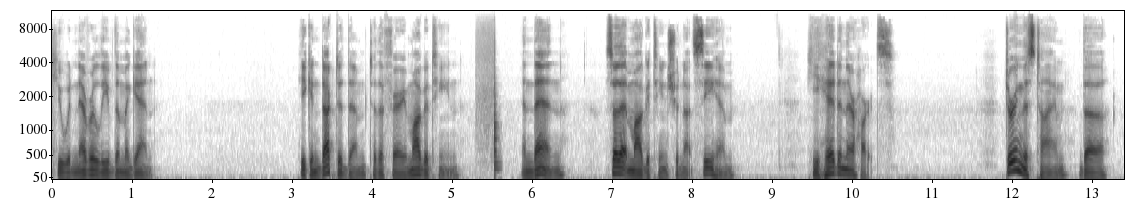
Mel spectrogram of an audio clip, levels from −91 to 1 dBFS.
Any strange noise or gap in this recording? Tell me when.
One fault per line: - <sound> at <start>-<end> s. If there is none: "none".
- thud at 5.3-5.6 s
